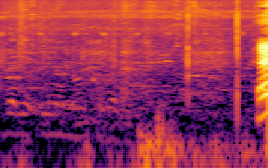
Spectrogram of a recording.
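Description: Near silence: faint outdoor room tone, with a brief faint low rumble a little over a second in.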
